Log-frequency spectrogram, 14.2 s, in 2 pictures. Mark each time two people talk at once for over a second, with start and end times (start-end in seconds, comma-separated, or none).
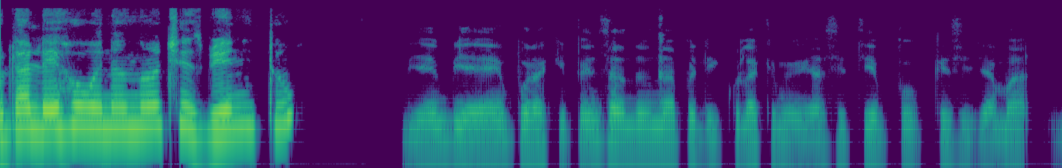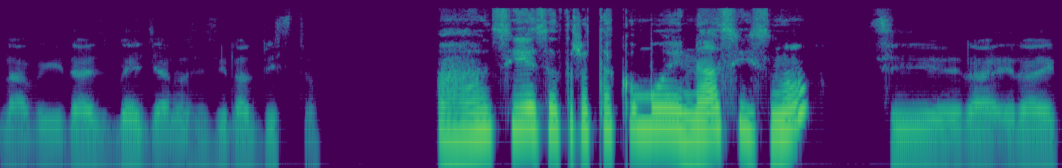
none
